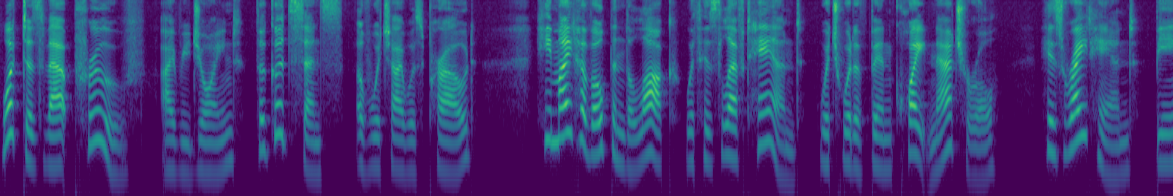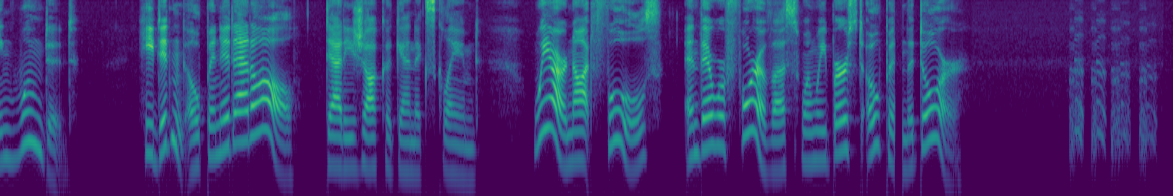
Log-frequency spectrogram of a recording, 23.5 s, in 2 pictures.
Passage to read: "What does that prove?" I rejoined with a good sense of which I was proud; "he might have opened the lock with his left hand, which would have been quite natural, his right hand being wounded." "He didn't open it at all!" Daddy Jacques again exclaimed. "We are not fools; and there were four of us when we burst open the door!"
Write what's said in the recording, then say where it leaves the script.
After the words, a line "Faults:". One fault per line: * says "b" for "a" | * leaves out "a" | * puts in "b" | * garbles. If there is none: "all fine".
"What does that prove?" I rejoined a good sense of which I was proud; "he might have opened the lock with his left hand, which would have been quite natural, his right hand being wounded." "He didn't open it at all!" Daddy Jacques again exclaimed. "We are not fools; and there were four of us when we burst open the door!"
Faults:
* leaves out "with"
